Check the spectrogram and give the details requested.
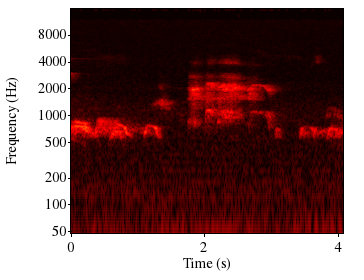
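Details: Spotted dove in the 'giọng thổ pha đồng' voice style giving a low drawn-out coo, broken midway by a loud rooster crow, then cooing again at the end.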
